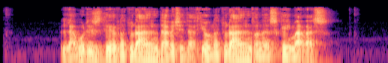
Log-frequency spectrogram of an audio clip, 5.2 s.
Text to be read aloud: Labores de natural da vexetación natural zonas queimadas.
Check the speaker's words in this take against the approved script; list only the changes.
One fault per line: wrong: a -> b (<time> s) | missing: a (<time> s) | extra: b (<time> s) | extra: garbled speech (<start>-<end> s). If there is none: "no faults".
no faults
